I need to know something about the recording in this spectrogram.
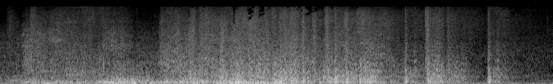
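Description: Heavy blasts rumble low.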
